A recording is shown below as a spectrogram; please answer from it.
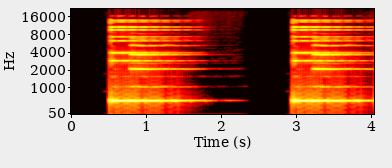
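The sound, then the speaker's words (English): An elderly woman's medical monitoring equipment by her care bed at home sounds a disconnection alert twice, each a clear, bright electronic tone that rings for about a second before fading, with a short pause between repeats and no voices. “The disconnection alert of her mother's monitoring equipment was the hopeful beep she had followed.”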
